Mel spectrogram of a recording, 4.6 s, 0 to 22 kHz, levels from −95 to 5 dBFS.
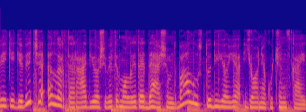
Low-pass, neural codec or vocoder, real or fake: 7.2 kHz; none; real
